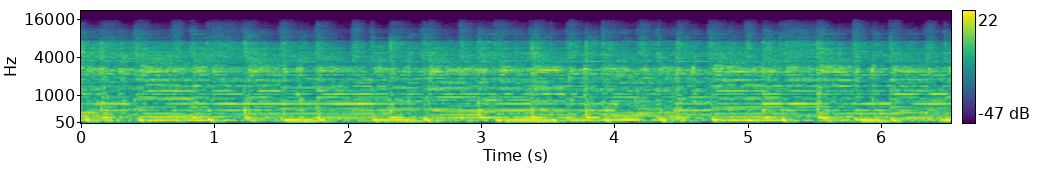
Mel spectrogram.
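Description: Instrumental passage of a rock song with guitar over a prominent electric bass line, playing steadily with no vocals.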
